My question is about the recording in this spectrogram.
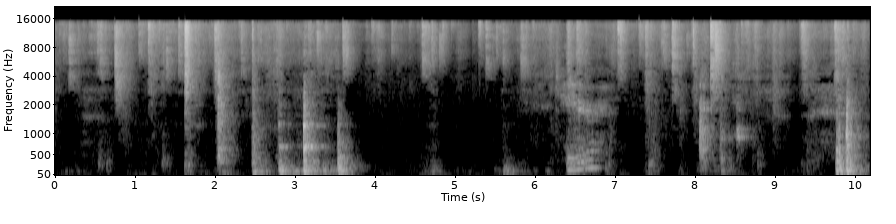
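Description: Wooden 2x4 boards knocking and clunking against each other and a wooden workbench as they are handled and set in place, with a cluster of knocks two to four seconds in and more near the end.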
